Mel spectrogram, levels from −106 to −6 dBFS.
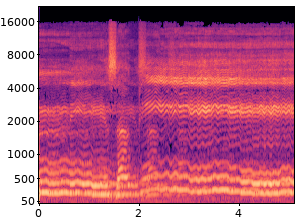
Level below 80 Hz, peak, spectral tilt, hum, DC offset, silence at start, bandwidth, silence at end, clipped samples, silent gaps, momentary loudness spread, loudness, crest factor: -52 dBFS; -4 dBFS; -3 dB/octave; none; under 0.1%; 0 s; 16.5 kHz; 0 s; under 0.1%; none; 5 LU; -19 LUFS; 16 dB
